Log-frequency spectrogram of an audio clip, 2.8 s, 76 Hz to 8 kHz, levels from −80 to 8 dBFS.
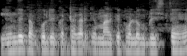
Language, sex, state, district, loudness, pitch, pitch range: Hindi, male, Bihar, Purnia, -19 LUFS, 120 Hz, 115-125 Hz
